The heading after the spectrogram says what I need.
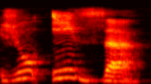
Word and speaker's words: juíza: tem acento tem Ok juíza você tem três sílabas e ui ele fica sozinho na sílaba tá Oi e aí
